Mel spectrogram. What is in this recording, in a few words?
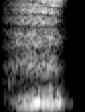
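damaged, Japanese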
